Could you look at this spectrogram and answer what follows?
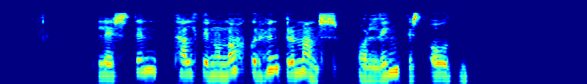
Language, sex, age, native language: Icelandic, female, 30-39, Icelandic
